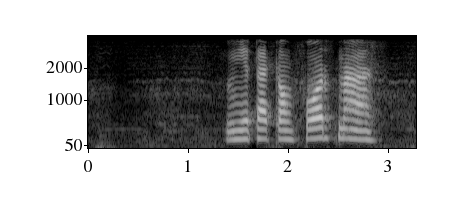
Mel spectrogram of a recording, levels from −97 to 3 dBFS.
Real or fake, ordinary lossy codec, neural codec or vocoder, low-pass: fake; AAC, 24 kbps; codec, 44.1 kHz, 1.7 kbps, Pupu-Codec; 3.6 kHz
